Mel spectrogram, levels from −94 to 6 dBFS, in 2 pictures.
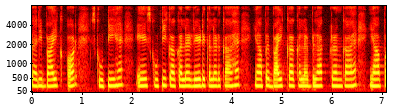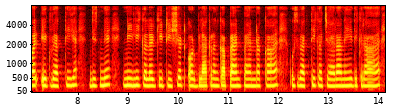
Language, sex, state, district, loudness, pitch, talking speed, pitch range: Hindi, female, Bihar, Sitamarhi, -17 LUFS, 235 Hz, 210 wpm, 230-245 Hz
